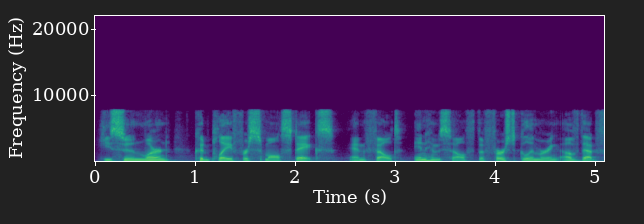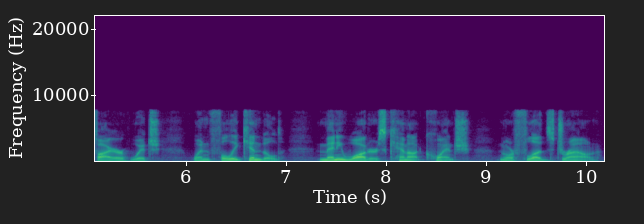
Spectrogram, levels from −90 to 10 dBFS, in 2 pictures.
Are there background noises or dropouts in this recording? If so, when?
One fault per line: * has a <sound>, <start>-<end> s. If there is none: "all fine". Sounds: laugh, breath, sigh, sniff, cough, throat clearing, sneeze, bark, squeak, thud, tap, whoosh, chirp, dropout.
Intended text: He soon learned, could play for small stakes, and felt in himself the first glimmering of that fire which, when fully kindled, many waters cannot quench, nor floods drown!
all fine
